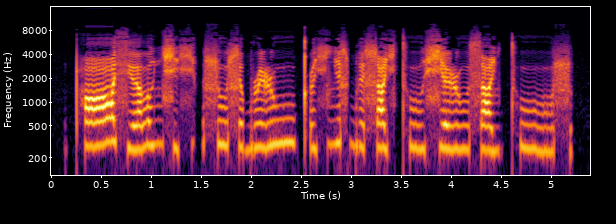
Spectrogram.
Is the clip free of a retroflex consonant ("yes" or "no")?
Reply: no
